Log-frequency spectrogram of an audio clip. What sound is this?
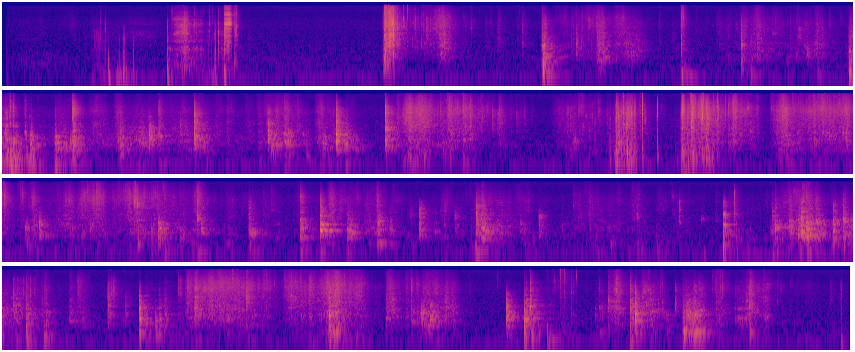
Recording of grabbing assorted products from the cash-register.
